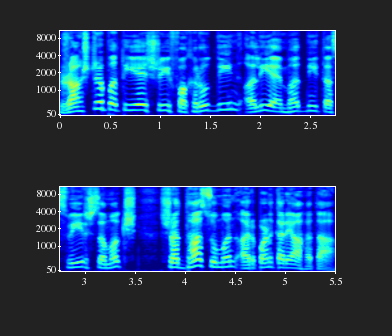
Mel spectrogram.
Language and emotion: Gujarati, neutral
